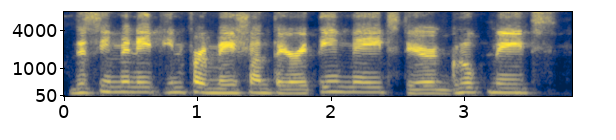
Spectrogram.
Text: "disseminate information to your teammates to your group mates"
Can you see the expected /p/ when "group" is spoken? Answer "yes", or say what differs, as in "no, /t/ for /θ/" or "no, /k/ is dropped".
yes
